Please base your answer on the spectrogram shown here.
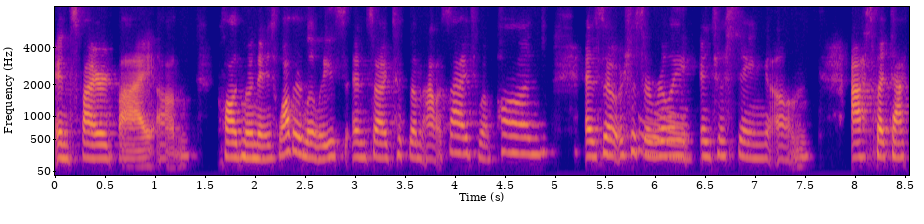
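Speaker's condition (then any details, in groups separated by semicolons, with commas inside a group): Cleft lip and palate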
